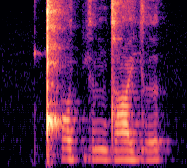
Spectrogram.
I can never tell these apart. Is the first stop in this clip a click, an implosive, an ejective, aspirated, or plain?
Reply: click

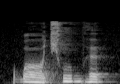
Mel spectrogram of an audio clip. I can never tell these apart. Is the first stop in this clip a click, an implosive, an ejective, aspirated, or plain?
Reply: implosive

